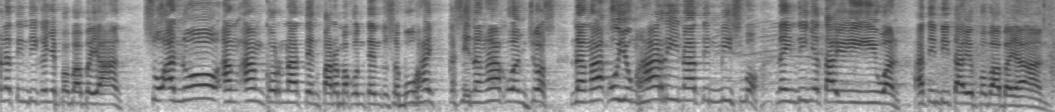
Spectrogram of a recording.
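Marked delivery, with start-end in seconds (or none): 1.5-10.4 preaching at full force. Acted.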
